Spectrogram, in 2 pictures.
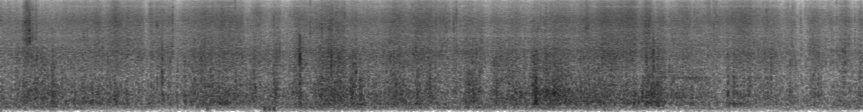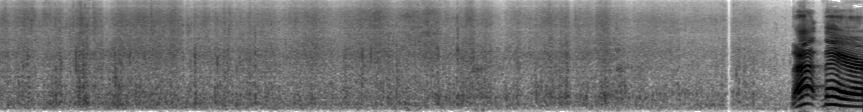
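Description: A plastic tarp rustles and crinkles as it is wrapped around a body.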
